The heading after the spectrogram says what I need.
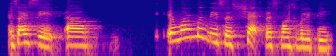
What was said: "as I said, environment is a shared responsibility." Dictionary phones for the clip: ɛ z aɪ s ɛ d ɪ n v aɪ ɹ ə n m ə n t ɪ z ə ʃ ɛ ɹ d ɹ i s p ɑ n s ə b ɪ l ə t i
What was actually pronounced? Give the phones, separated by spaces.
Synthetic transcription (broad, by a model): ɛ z aɪ s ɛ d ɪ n v aɪ ə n m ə n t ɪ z ə ʃ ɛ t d ɹ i s p ɑ n s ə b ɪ l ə t i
